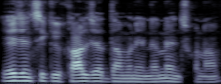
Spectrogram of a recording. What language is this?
Telugu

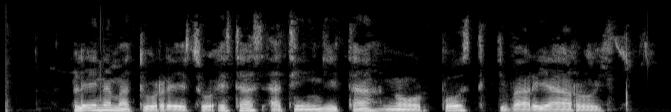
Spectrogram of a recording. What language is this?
Esperanto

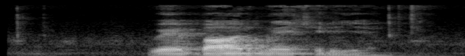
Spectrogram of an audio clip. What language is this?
Kurdish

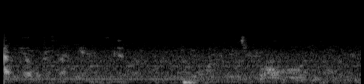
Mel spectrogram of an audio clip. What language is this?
Pashto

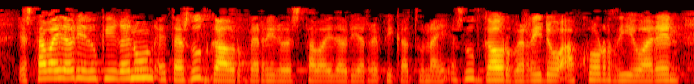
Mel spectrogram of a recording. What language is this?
Basque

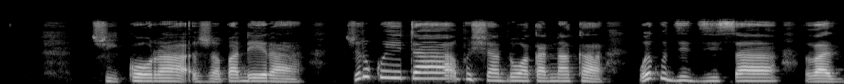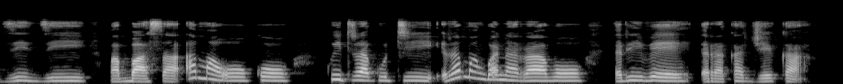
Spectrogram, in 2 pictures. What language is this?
Ndau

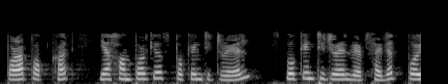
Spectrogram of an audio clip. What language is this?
Assamese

